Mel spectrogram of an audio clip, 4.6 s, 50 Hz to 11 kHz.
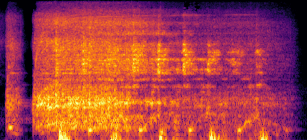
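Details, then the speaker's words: Used $450 Chevy 350 small-block, freshly oiled, cranked by remote starter for a 1969 Camaro: heavy, uneven thumps about once a second under the starter whir; knock suspected at the flex plate, unconfirmed; starter also not disengaging. "You Hear That Knocking I think that's a flex plate back there"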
